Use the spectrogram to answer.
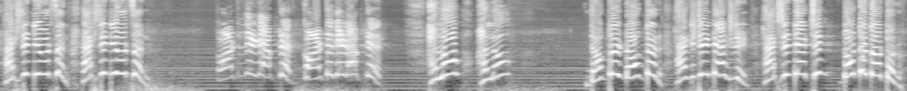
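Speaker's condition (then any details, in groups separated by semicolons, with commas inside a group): No condition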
